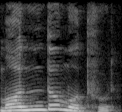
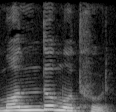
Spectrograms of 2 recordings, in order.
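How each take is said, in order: The two takes are said the same way.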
